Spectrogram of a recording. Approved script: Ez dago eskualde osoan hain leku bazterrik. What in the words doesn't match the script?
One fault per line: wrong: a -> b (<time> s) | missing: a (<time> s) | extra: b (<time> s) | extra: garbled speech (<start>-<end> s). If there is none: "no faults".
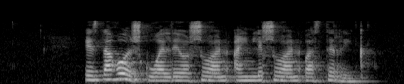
wrong: leku -> osoan (2.6 s)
